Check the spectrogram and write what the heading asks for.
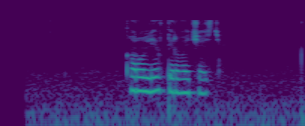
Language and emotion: Russian, neutral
